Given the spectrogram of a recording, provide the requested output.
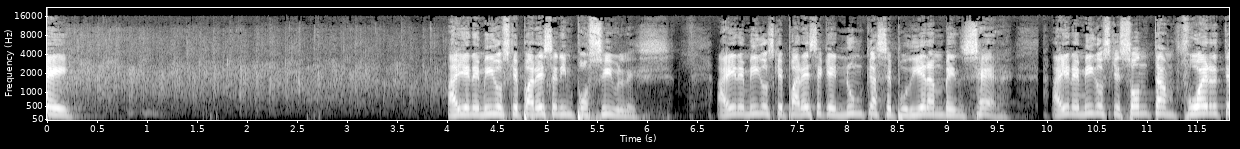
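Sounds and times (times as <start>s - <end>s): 
speech: 0.0s - 0.4s, 4.0s - 11.8s
large crowd applauding: 0.0s - 4.6s.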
